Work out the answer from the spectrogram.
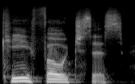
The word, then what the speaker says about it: kyphosis: The medical world calls it kyphosis, pronounced key-foh-sis, and it simply means an excessive forward curvature of the upper spine, that thoracic region between your shoulder blades.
